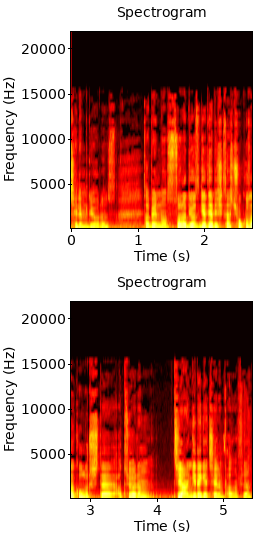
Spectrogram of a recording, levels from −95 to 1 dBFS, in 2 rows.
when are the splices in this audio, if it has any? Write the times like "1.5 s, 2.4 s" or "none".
1.1 s, 4.3 s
